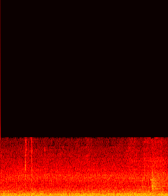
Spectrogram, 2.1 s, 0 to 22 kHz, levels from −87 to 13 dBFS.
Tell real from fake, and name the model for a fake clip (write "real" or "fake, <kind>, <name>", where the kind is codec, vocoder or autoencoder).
fake, vocoder, BigVGAN v2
